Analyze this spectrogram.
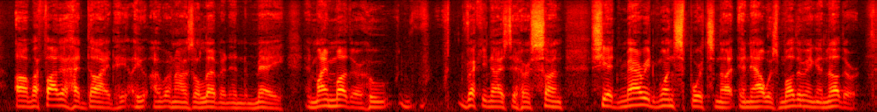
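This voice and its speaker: A man's fairly high voice with a dark, mellow tone, ordinary pitch variation and a fairly quick pace. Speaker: sports writer. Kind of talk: interview. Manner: halting, many restarts.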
